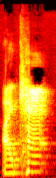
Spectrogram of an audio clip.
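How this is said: The vowel is pushed up into the nose. The speaker calls it right. "really reaching for it, sticking it into the nose"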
